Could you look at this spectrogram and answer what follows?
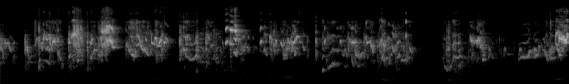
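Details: Budgerigars chattering in a steady, busy warble of scratchy chirps and squawky notes, with short gaps between bursts and one clear silence before the end.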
